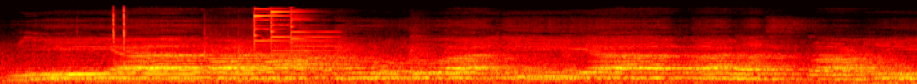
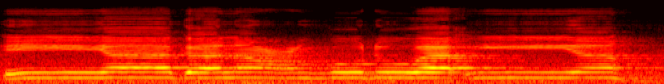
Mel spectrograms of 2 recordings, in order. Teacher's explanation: Yang saya baca adalah i-nya saya panjangkan.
